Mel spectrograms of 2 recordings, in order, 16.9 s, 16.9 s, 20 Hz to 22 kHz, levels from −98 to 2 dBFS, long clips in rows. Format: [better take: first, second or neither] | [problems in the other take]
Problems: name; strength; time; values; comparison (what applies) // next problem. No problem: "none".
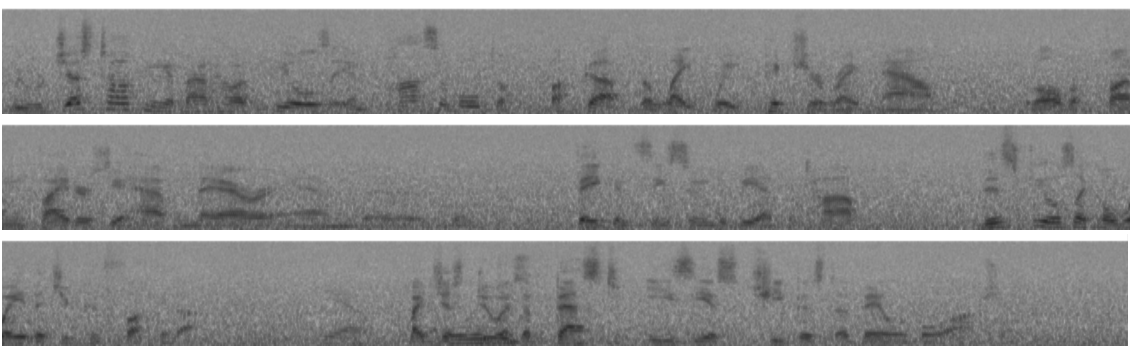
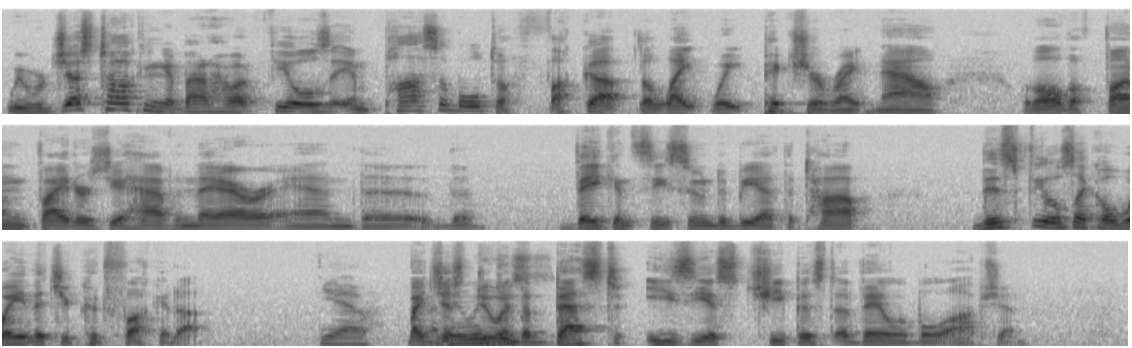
second | hiss; loud; throughout; 3 dB below the speech; faint in the second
